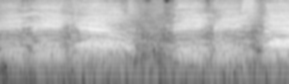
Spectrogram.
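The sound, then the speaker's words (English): A crowd of a few dozen protesters demonstrating against BP chants in unison on the steps across from Jackson Square in New Orleans under a steady rain, loud voiced phrases repeating in a steady rhythm with brief pauses between each shouted line. “While BP works to contain the oil, NPR's David Shaper in New Orleans reports on demonstrations against BP in New Orleans and other cities around the country.”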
